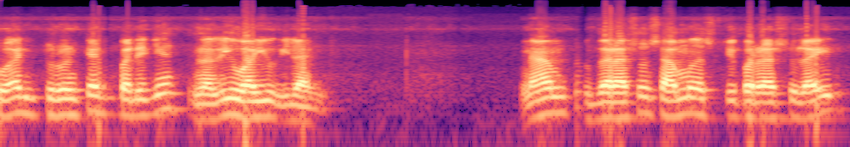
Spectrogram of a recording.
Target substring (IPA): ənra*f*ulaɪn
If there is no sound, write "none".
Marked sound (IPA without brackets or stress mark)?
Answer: s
